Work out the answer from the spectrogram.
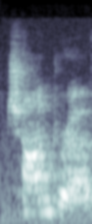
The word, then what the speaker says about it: Chandra: the english spelling are actually phonetic where they're spelled like they sound chandra for example which is the pearl the moon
